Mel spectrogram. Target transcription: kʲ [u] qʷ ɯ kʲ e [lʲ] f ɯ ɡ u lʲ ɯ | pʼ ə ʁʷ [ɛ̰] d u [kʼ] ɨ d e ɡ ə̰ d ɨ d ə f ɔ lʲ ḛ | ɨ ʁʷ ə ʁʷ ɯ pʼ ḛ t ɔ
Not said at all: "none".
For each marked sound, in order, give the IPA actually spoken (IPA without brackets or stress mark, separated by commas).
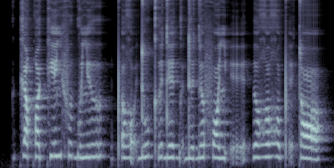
ɯ, lʲ, ḛ, kʼ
